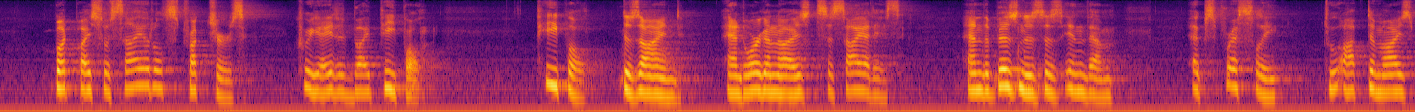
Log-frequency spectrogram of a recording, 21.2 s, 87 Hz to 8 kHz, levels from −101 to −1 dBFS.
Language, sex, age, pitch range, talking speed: English, male, 60-79, 175-215 Hz, 55 wpm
